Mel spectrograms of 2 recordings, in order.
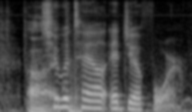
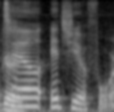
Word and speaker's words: Chiwetel Ejiofor: Chiwetel Ejiofor. See, Miss McCrae. I'm the film girl. That's not how you pronounce it.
